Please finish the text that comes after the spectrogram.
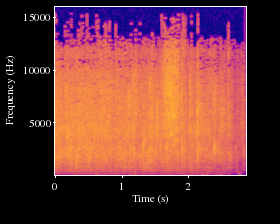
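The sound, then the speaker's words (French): An audience bursts into sustained applause for performers who played characters, a dense wash of many hands clapping steadily and fairly loudly for a few seconds with no voices standing out. “Est-ce qu'on peut les applaudir bien fort, nos personnages?”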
